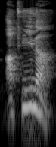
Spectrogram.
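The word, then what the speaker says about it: Αθήνα: যেমন জার্মান চ্যান্সেলরের নাম আঙ্গেলা মেয়ারকেল, উচ্চারণটা ঠিক মতো জানবেন। যেমন গ্রিসের রাজধানীর নাম আথিনা।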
